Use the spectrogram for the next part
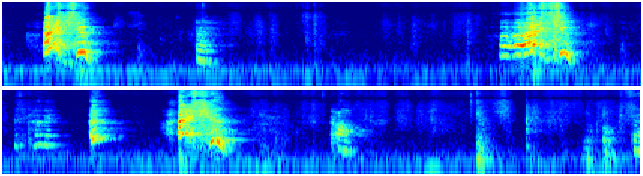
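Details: Several loud, explosive sneezes, each preceded by a short gasp, with soft breaths and vocal sounds between, from a woman sneezing while standing, shortly after waking and breakfast, in a quiet room; sneezing.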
